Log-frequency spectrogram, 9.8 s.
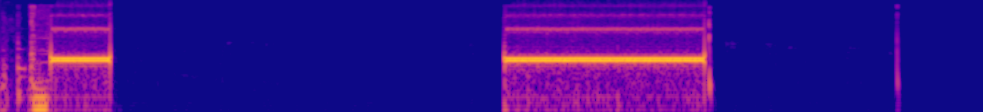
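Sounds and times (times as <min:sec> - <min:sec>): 
telephone-line music-like tones while a call is placed to a doctor's office extension: 0:00.5 - 0:01.1, 0:05.1 - 0:07.1.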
